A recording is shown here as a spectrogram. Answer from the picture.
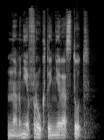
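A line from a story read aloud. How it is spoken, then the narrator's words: Snapping retort. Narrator (Russian): Хотел огрызнуться Арлинг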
